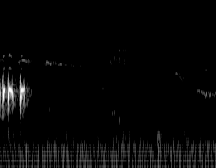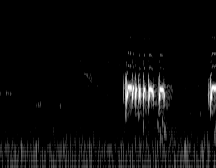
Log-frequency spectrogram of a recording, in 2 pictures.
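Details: Zebra dove lure call used for trapping: short groups of rapid, clipped mid-pitched cooing notes, one at the start and a longer rhythmic burst near the end, with quiet pauses between.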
